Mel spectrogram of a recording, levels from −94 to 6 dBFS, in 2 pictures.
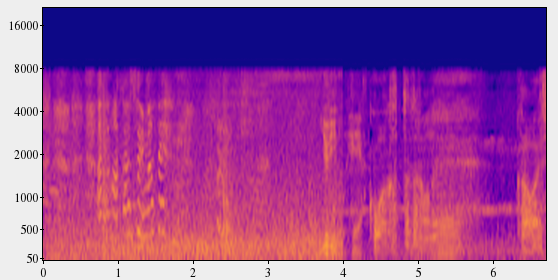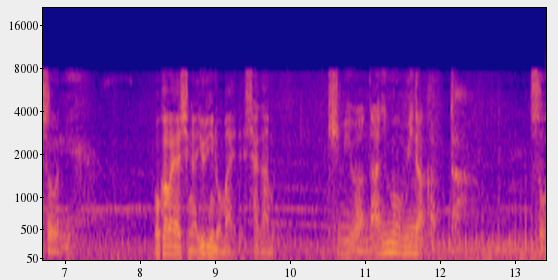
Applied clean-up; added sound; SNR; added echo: none; none; none; none.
